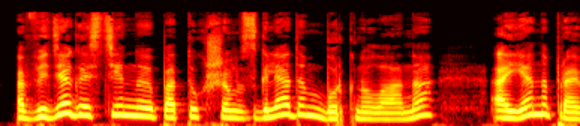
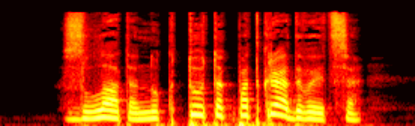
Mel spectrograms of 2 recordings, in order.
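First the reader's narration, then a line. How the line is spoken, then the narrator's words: Startled grumble. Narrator (Russian): Вздрогнув, заворчал он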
